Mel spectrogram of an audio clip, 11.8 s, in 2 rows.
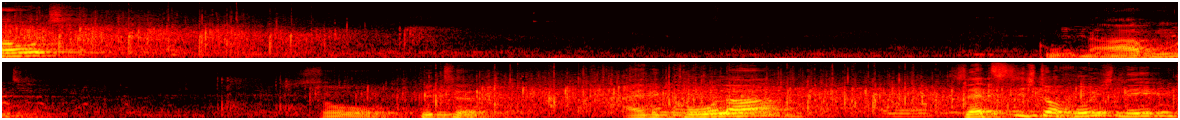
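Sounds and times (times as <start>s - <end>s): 
speech: 0.0s - 0.5s, 5.2s - 6.2s, 7.4s - 11.7s
audience applause: 0.0s - 2.3s, 6.9s - 11.7s
laughter: 5.2s - 7.0s.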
